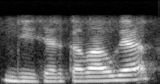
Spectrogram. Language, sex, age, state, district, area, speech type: Hindi, male, 60+, Rajasthan, Jaipur, urban, conversation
